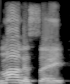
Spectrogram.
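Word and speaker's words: Manasseh: son was Manet okay the first son was man say and uh his his name is spelled m a n a SS e h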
